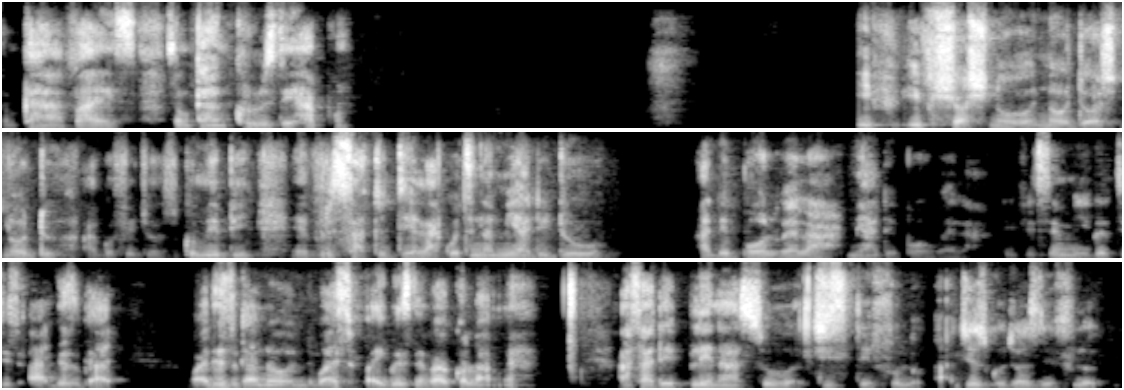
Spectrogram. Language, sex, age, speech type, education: Nigerian Pidgin, male, 30-45, spontaneous, tertiary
